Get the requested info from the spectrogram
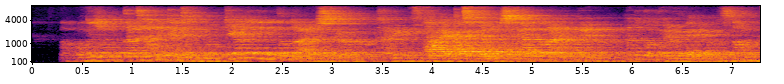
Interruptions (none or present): present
